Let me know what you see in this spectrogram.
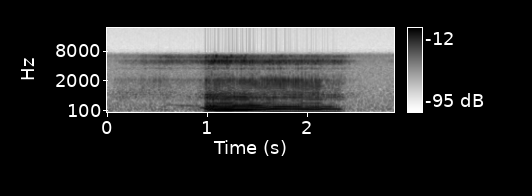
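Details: Snoring: one loud, buzzing, tonal snore lasting about a second and a half on an indrawn breath, in a quiet room.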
